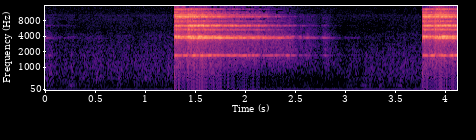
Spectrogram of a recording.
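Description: Altar bell struck twice, about a second in and again near the end, each stroke ringing out with a clear high tone and fading over about a second. The ringing marks the elevation of the chalice at the consecration.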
